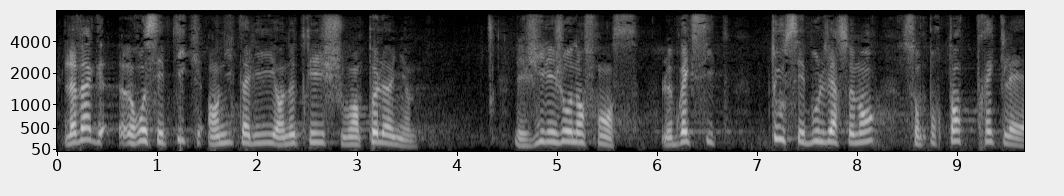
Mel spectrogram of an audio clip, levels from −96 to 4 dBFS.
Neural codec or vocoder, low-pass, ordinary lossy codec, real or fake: none; 7.2 kHz; none; real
